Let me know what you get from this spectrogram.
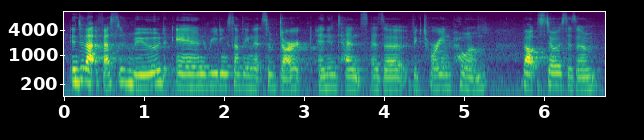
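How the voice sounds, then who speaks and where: A woman's voice: fairly low pitch, fairly even intonation, normal speed, sharp tone, rough recording. A middle-aged woman giving a prepared speech at a memorial gathering, composed and articulate. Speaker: family member giving a memorial reading. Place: memorial gathering at a retirement community. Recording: live speech with clear background noise.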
